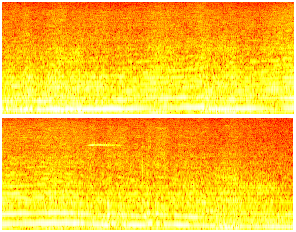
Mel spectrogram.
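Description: Hypercar race car in a video game at Spa-Francorchamps, its engine screaming steadily near top speed, with high whining tones that rise and fall through gear changes and shift points, loud and continuous throughout.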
